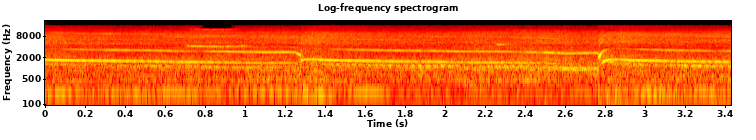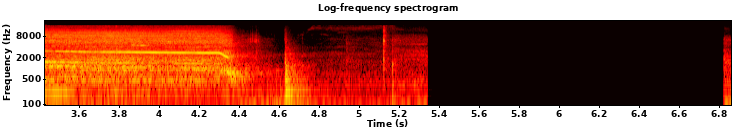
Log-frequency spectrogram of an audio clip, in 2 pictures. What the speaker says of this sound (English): We're going to drill into this brick for 10 seconds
